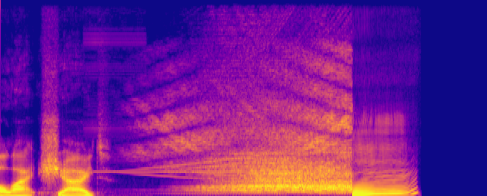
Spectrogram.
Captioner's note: high pitched whiny wibbles; fart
